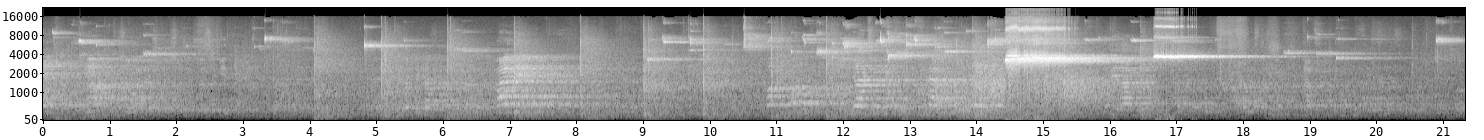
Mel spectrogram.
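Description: Basketball game in an echoing gym hall: a ball dribbled on the court and players shouting, then two long, loud blasts of a referee's whistle about three-quarters of the way in.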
